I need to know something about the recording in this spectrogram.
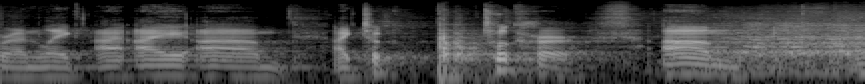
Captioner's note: banging sound; laughter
